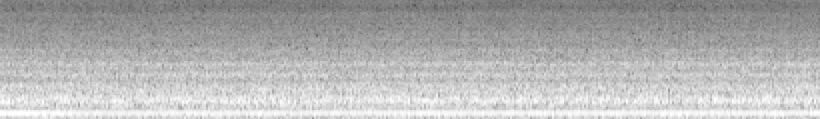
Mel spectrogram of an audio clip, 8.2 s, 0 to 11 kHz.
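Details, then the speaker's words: Broan Heat-a-Vent bathroom exhaust fan/heater (70 CFM, 4 sones, no light; heater not working), with impeller and shaded-pole motor: constant low mains buzz under a soft even airy rush. Runs normally, just buzzy. "It's kind of a buzzy fan. It's got the impeller and the shaded pole motor."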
